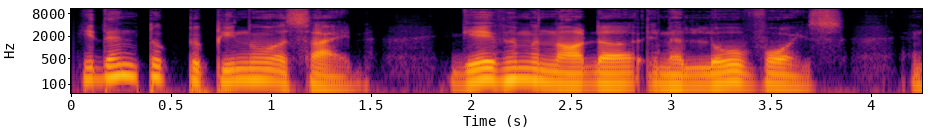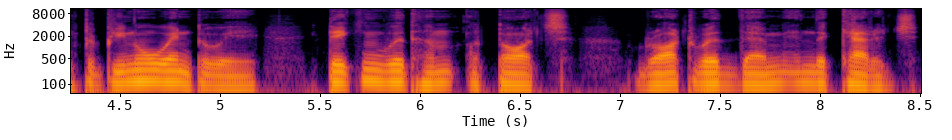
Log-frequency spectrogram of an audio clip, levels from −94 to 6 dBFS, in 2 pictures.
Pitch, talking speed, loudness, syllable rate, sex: 105 Hz, 195 wpm, -20 LUFS, 5.8 syllables/s, male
